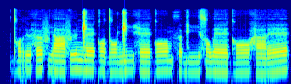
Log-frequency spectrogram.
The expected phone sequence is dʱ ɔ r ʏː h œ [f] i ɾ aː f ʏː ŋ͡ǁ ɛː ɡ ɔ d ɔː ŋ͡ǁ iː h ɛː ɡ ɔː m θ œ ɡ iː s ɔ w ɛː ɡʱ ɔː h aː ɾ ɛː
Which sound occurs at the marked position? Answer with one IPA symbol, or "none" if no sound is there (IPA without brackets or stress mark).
f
